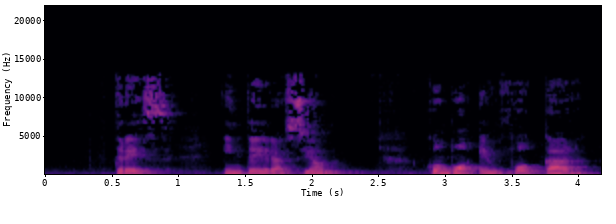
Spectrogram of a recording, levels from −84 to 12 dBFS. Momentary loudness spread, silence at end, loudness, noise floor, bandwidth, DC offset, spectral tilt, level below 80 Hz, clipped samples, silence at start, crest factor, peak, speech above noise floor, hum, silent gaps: 11 LU; 0 s; -39 LUFS; -64 dBFS; 13 kHz; under 0.1%; -4 dB/octave; -66 dBFS; under 0.1%; 0.45 s; 18 dB; -20 dBFS; 26 dB; none; none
